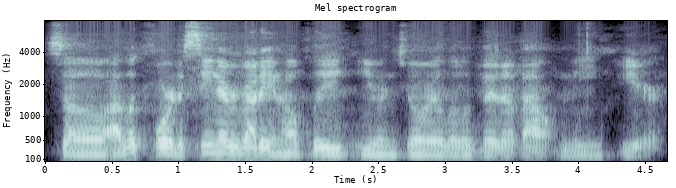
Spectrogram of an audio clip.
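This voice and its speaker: A man's voice: on the low side, flat delivery, fast talker, highs cut off, a little hiss or hum. A man in his thirties, a teacher, giving a casual recorded introduction to his class, with many ums and uhs. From grew up on US military bases in Germany.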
